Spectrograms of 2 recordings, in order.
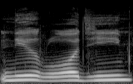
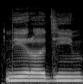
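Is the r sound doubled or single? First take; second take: doubled; single. First: The r is held strong and doubled. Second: The r is short and single. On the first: The speaker calls it right. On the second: The speaker calls it wrong.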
